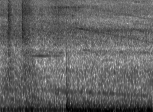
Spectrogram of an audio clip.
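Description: A laser weapon fires with a loud buzzing blast.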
